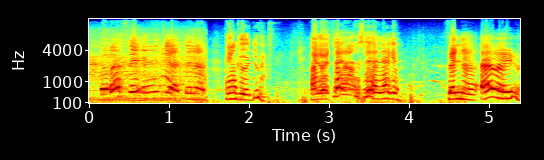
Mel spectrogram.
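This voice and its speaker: A put-on character voice, high-pitched and delivered at a fairly quick pace. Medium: comedy sketch. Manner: excitable, loud.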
